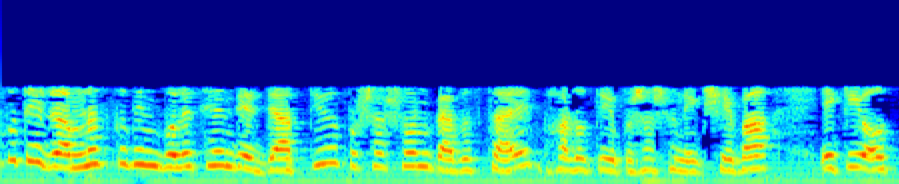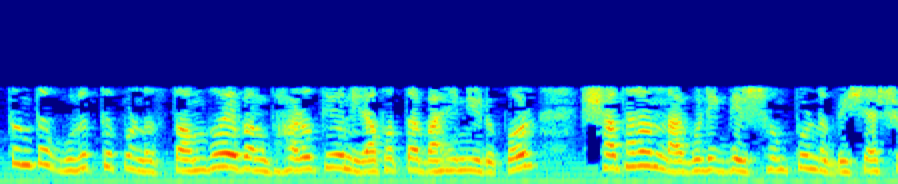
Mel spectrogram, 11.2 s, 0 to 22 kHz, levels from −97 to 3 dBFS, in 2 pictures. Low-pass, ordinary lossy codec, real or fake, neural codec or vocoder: 3.6 kHz; none; real; none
